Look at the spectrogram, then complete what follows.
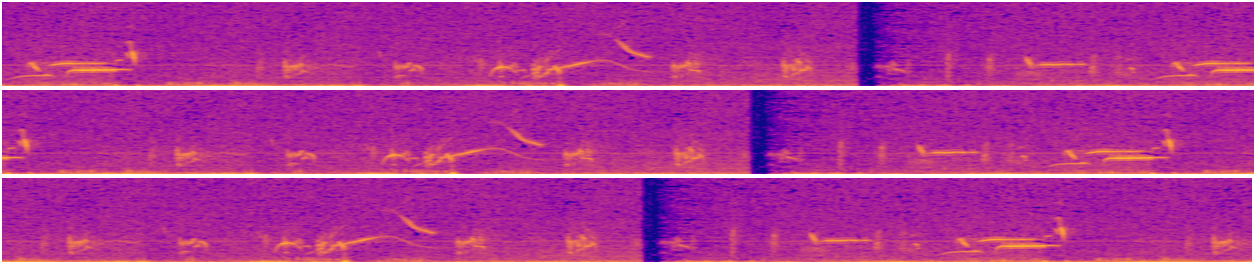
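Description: Scarlet-headed blackbird singing: a phrase of clear whistles and rising slurred notes that repeats about every eight and a half seconds, over a steady low rumbling noise.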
